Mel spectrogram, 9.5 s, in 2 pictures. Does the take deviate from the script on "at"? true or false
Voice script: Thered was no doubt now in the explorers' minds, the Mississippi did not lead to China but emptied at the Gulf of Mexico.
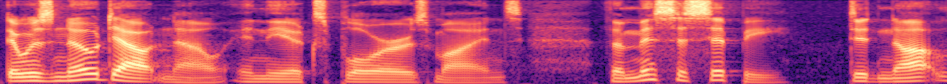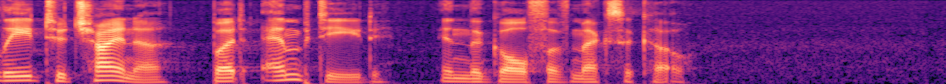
true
